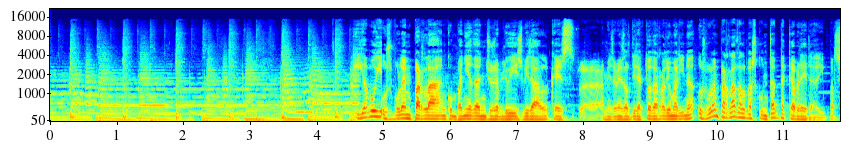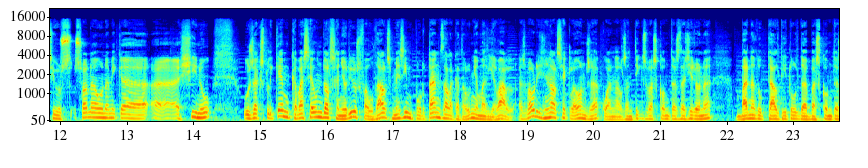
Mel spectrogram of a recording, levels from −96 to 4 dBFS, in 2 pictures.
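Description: From about 4.38 s to the end, the sound picks up channel delay (comb filtering). One channel runs roughly a single sample late, about 0.02 ms, and the mono sum cancels near 20 kHz. The result is a top-end dulling rather than obvious hollowness.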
